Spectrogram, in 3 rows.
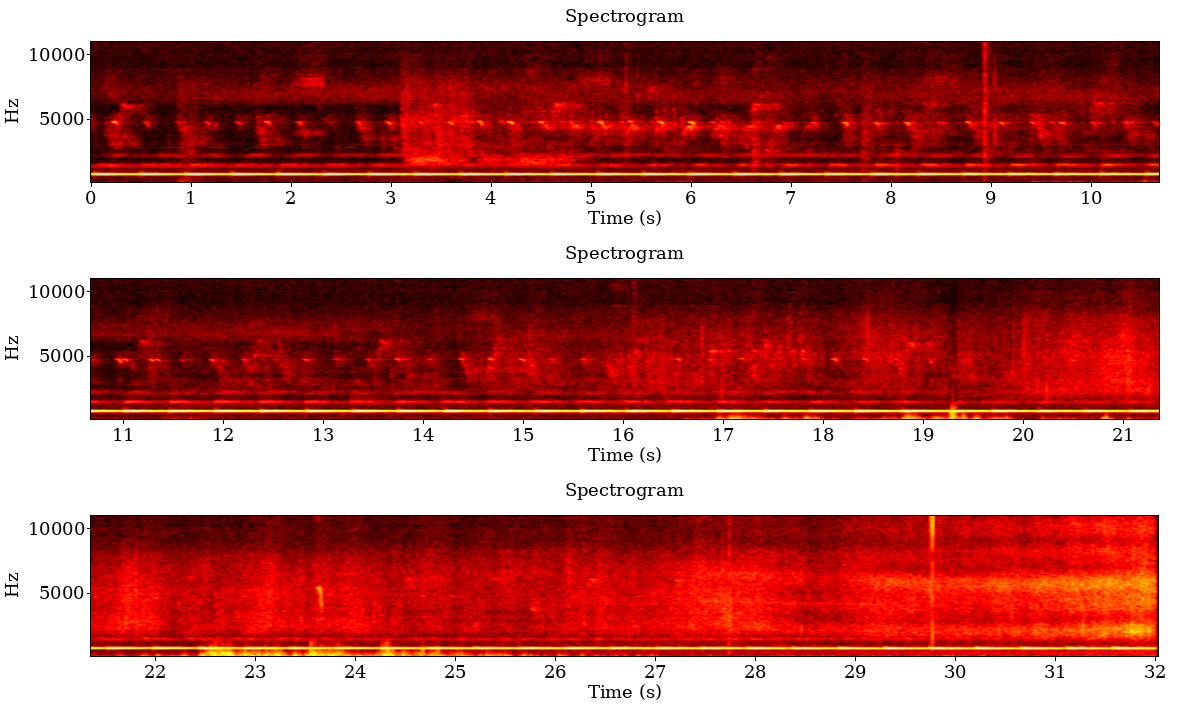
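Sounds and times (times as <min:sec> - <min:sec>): diesel train rumble: 0:00.0 - 0:32.0
level crossing warning bell: 0:00.0 - 0:32.0
train wheels thumping: 0:20.0 - 0:32.0.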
